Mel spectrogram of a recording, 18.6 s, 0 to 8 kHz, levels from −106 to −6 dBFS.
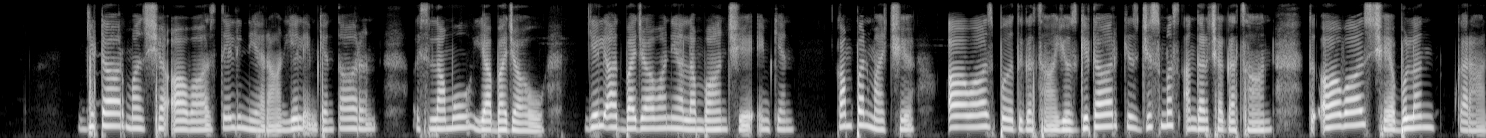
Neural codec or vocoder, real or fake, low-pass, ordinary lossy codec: none; real; 7.2 kHz; none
